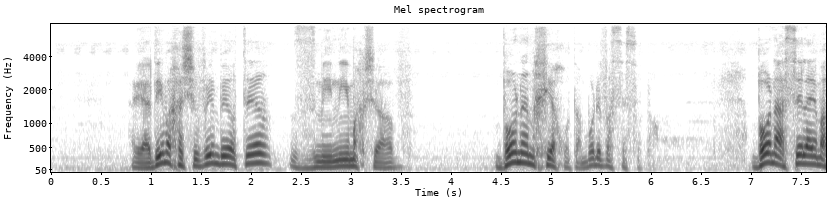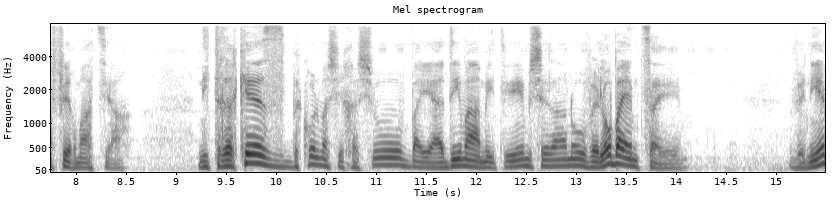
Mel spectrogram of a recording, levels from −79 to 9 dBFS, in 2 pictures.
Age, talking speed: 50-69, 95 wpm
